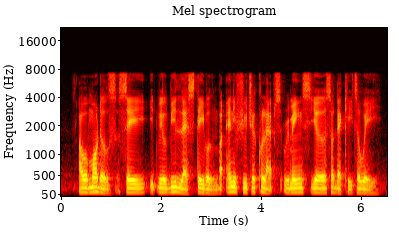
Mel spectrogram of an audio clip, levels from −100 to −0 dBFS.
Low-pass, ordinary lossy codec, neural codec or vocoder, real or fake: 7.2 kHz; none; none; real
